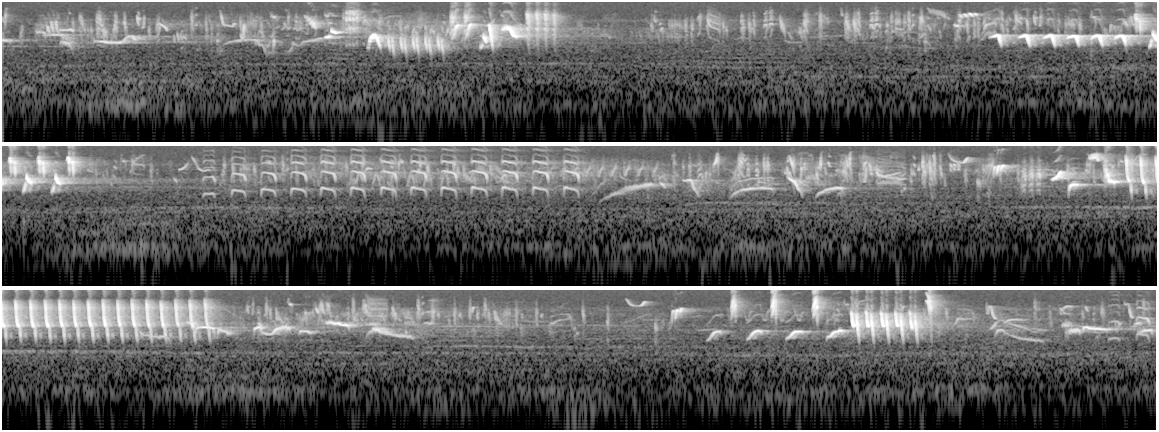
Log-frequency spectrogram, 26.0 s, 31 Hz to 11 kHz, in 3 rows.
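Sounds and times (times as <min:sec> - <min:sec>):
common nightingale Luscinia megarhynchos song with rising whistles and buzzy rattles: 0:01.7 - 0:04.2, 0:07.2 - 0:09.3, 0:10.3 - 0:25.9.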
